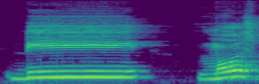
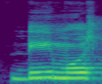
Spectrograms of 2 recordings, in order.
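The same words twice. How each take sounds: First: 'The' is said as a strongly stressed 'thee'. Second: 'The' is said as an unstressed 'thee'. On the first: The speaker calls it right. "दी पर विशेष तौर पर बल देंगे" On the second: The speaker calls it wrong. "छोटे वाला दी भी नहीं बोलेंगे"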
